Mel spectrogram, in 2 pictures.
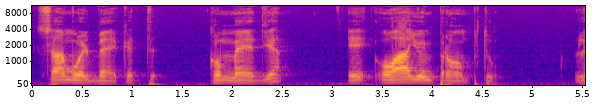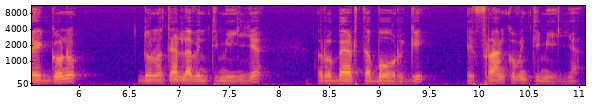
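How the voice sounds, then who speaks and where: A man announcing a radio literary reading program in a slow, formal manner. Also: lowish voice. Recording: announcement over loud violin music.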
